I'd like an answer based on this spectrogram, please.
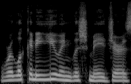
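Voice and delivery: ordinary delivery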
